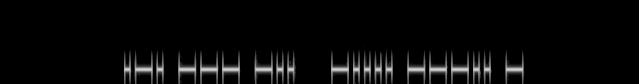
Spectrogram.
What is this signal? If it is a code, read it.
Morse code, heard as a keyed tone, about 22 wpm, 700 Hz. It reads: ROD 68T
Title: CWT Exchange 22wpm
